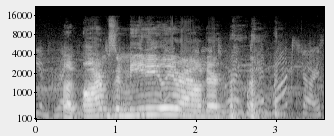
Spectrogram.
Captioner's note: chuckles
